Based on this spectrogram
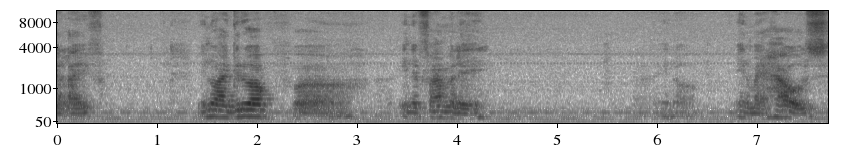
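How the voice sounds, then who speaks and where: Audible room echo and noticeable background noise around a male speaker whose pitch varies in an ordinary way. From Togo, West Africa. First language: French. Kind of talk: interview. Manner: halting, many fillers.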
